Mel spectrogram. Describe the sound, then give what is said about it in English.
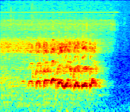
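A high, rapid twittering mating call with whistly, warbling tones, steady for over a second before cutting off into silence. “A twittering, a tweeting, and a whistling.”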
